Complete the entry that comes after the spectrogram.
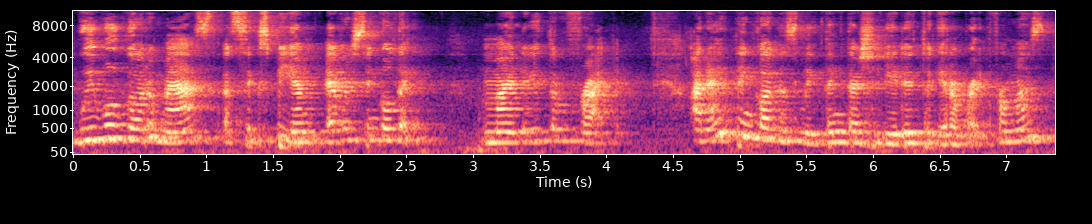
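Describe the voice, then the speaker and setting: A woman with a strong Mexican accent speaks at a fairly quick pace. Audible room echo and noticeable background noise surround her voice. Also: ordinary pitch variation. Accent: thick Mexican Spanish. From Mexico. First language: Spanish. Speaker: churchgoer giving testimony. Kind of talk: testimony. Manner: halting, with many fillers.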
